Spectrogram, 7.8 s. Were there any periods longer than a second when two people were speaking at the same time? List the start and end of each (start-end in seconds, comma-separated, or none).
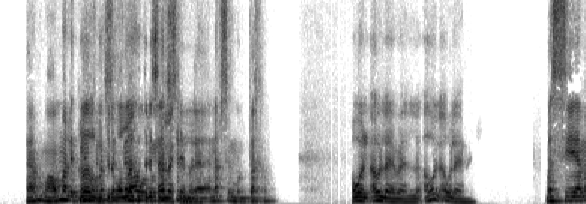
1.1-2.7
